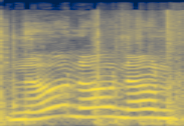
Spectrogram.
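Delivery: high, loud mock panic, no no no; playful alarmed no. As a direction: cry out in playful alarm at a misbehaving toy. Part toy acts up playfully.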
